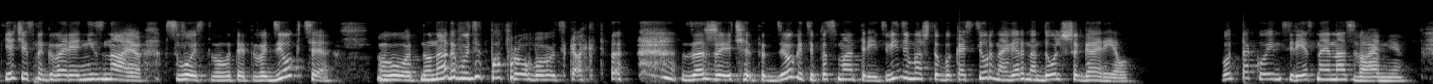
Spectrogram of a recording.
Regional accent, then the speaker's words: Pskov Oblast, Russia; born there; Я родилась в Псковской области на севере, да, и у нас там тоже отмечали День Купала

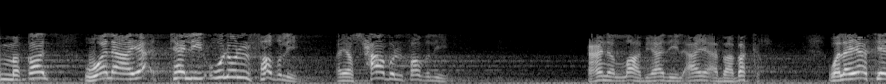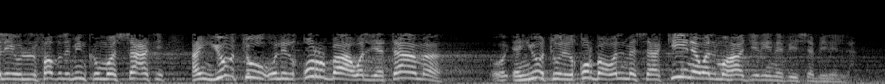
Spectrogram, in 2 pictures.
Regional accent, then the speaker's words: Kuwait; مثل عندنا في الكويت أحيانا في العشر الأواخر

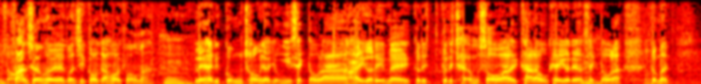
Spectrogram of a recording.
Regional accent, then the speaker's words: Hong Kong; 即系唔好讲我哋香港人同佢哋仲大镬啦

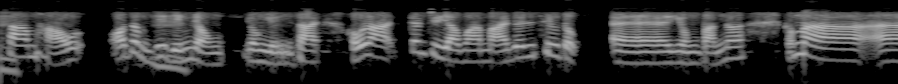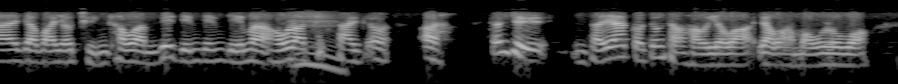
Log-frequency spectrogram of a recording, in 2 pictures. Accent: Hong Kong

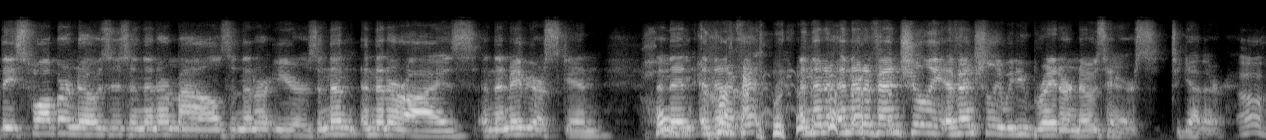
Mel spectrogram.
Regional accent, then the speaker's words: Manhattan, New York, United States; I'm from Manhattan, born and raised.

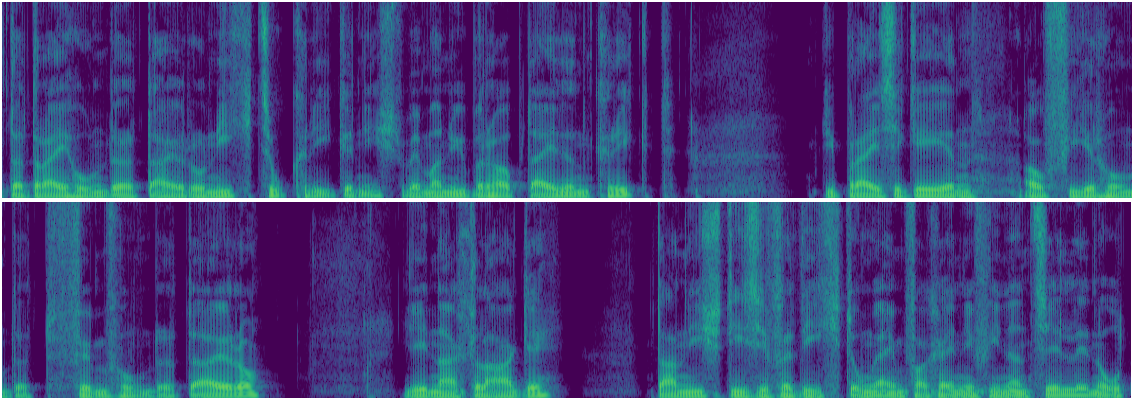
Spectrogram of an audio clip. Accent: Dornbirn, Vorarlberg, Austria; born there; Ich bin kein Schwarzacher, ich bin in Dornbirn geboren. Der Dornbirner ist ein eigener Menschenschlag.

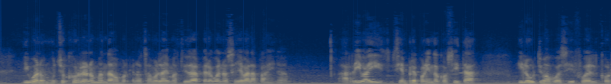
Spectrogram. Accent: Jerez de la Frontera, Andalusia, Spain; Soy de Jerez, pero no tengo el arte para tocar bulería.

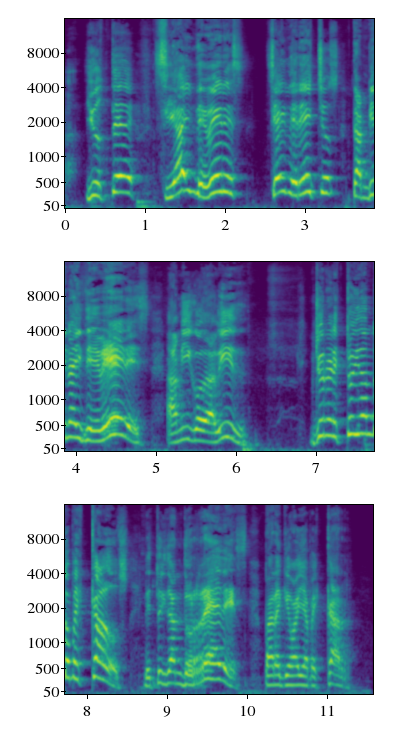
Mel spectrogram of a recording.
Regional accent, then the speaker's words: Chile; como chileno que soy, chileno nacido y criado en Chile, que nuestro país debe darle mar a Bolivia.

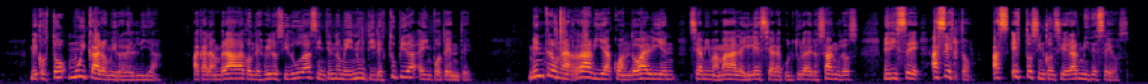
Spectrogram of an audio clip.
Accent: Maldonado, Uruguay; yo soy de Maldonado, ya lo saben por otras anécdotas.

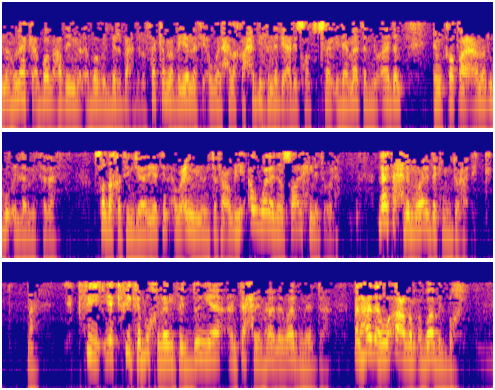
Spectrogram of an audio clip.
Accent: Alexandria, Alexandria Governorate, Egypt; قد يكون مشهور عندنا في الإسكندرية

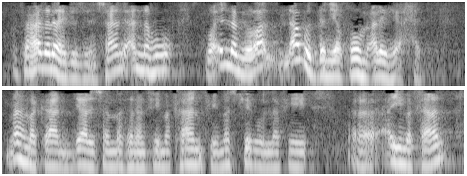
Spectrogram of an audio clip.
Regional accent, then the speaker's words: Najd, Saudi Arabia; يعني بعض الناس إلى عهد قريب عندنا في نجد يدخلون دورات المياه

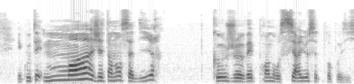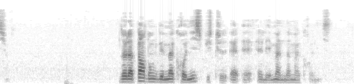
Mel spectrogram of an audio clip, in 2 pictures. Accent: France; Oui, nous français ne sommes plus chez nous en France.

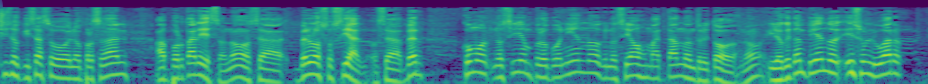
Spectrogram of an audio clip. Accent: Argentina; que yo nací acá en Argentina, viví acá

